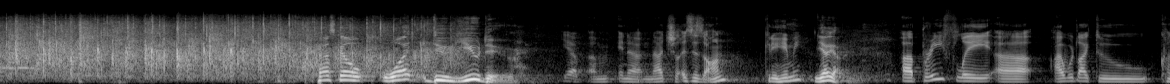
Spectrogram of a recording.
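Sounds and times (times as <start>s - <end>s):
audience applause: 0.0s - 5.2s
speech: 3.2s - 11.7s.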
